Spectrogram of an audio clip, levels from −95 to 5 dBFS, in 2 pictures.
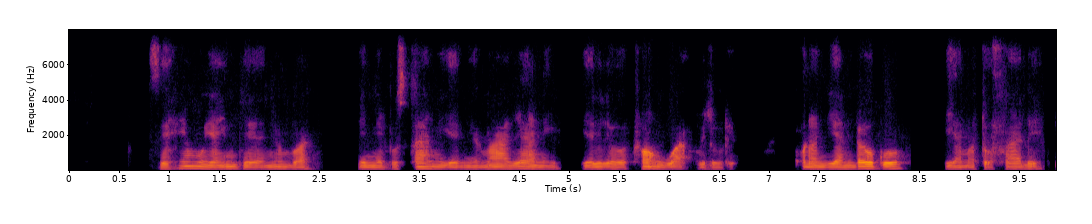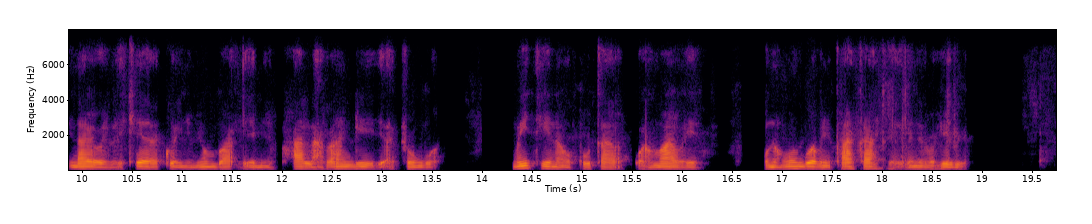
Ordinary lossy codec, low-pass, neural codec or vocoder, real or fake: Opus, 16 kbps; 7.2 kHz; codec, 16 kHz in and 24 kHz out, 1.1 kbps, FireRedTTS-2 codec; fake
